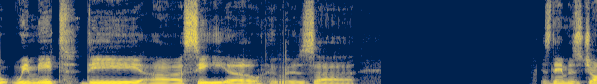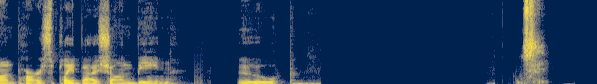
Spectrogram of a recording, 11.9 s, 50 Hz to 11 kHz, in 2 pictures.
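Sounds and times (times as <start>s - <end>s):
speech: 0.0s - 3.7s, 5.4s - 7.8s, 8.4s - 9.2s, 11.2s - 11.5s
person sneezing: 11.1s - 11.6s.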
